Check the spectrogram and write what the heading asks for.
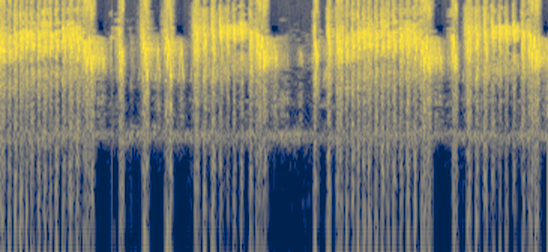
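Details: Eurasian tree sparrows used as tutoring sound for competition songbirds: two long, dense stretches of rapid high chirping broken by a pause of spaced single chirps, over a low steady hum.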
